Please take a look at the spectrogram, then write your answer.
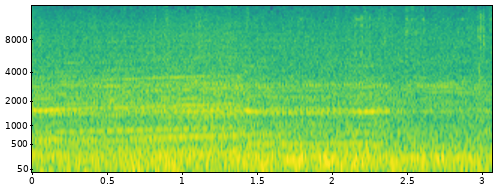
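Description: An 800-horsepower supercharged Audi R8 engine roars loudly under acceleration, a dense continuous drone with rising tones, heard from inside the car with no talking.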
